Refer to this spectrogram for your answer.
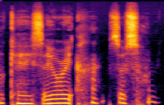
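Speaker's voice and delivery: high, tearful, breaking apology; crying apology. Acted. Monika apologizing to Sayori, crying. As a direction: choke the words out through tears. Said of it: "Monika cried as she said this".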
